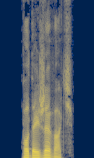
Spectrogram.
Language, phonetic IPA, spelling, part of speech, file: Polish, [ˌpɔdɛjˈʒɛvat͡ɕ], podejrzewać, verb, Pl-podejrzewać.ogg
